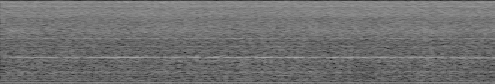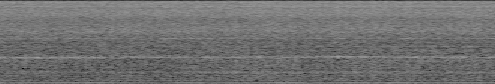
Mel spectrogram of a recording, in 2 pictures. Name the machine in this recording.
fan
